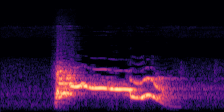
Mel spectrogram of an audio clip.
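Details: Cato, the Jack Russell Terrier, sends off the hounds after hunting at Quail Roost with one sustained, level howl that dips and wobbles near its end, then fades out.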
